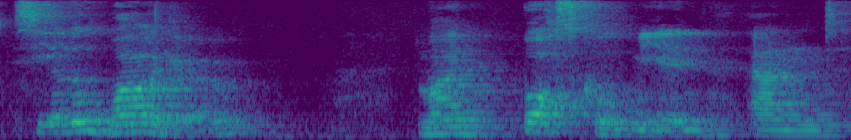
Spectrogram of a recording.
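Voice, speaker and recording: A man's voice: mid-range voice, animated, normal speed, a little mellow, lightly acted. A man playing a nervous, evasive fiancé in a staged rehearsed reading, hesitant, stammering and placating. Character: nervous, evasive fiancé hiding a secret job. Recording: very echoey room, distant microphone.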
